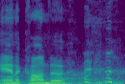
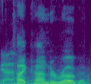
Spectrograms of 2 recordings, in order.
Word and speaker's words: Ticonderoga: Dixon Ticonderoga Ticonderoga okay I keep saying anaconda I keep saying the wrong thing so I keep saying okay how do you say it correctly I can say Dixon find no problem it's Ticonderoga Ticonderoga icon there we go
